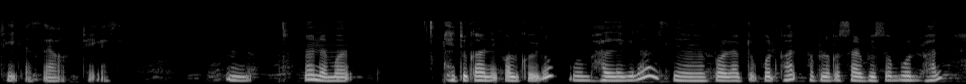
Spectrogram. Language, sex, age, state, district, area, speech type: Assamese, female, 18-30, Assam, Charaideo, urban, spontaneous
